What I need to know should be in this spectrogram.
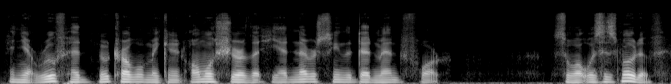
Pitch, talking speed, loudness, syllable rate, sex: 110 Hz, 205 wpm, -17 LUFS, 6.0 syllables/s, male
